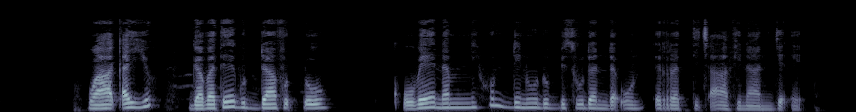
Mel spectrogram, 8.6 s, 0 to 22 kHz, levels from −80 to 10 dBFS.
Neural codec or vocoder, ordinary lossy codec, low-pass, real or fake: none; MP3, 64 kbps; 10.8 kHz; real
